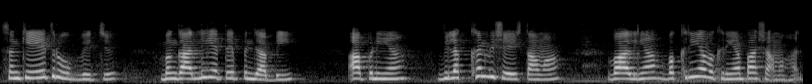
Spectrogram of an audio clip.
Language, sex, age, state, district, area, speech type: Punjabi, female, 18-30, Punjab, Amritsar, urban, spontaneous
